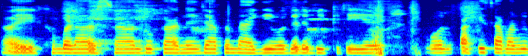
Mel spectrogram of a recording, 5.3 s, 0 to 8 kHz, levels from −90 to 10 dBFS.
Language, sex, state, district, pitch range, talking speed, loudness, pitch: Hindi, female, Maharashtra, Nagpur, 190-200 Hz, 195 wpm, -16 LUFS, 195 Hz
